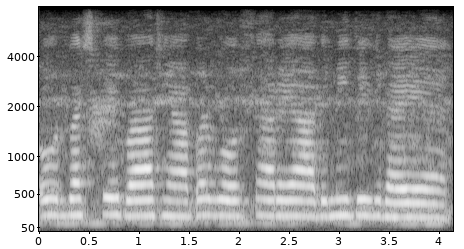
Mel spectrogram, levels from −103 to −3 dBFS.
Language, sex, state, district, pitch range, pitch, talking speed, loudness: Hindi, female, Uttar Pradesh, Shamli, 200-215 Hz, 210 Hz, 175 wpm, -15 LUFS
